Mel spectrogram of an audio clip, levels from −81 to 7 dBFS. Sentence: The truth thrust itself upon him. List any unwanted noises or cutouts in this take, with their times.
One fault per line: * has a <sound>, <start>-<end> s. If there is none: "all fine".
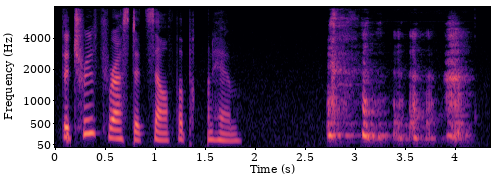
* has a dropout, 1.4-1.5 s
* has a laugh, 2.7-4.3 s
